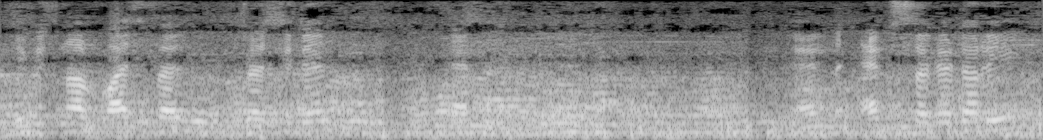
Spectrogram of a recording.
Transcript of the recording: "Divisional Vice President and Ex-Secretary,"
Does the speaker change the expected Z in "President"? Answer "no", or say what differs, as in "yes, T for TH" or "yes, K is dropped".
yes, S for Z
